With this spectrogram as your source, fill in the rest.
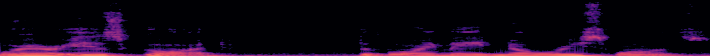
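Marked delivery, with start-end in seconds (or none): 0.0-1.0 stern, strict, severe tone. Reading a clergyman questioning an 8-year-old boy he has sat down, stern. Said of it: "asked him sternly".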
